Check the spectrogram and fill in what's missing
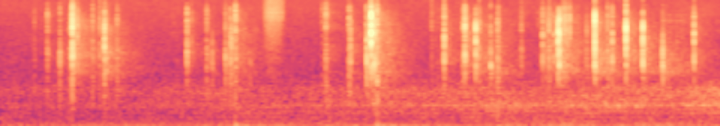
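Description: Fingertips and long nails tap and scratch the surface of a solid, flat painted wooden plaque. Many quick, sharp, bright clicks with almost no ring sit over a soft, low background hiss, and the surface gives off a faint scratchy rustle between the taps.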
